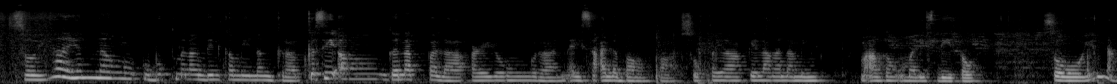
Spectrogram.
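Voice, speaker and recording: Over noticeable background noise, a woman with a medium-pitched voice speaks at a fairly slow pace with lively intonation. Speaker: vlogger. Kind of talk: casual vlog talk. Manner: toned-down voice, early morning.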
